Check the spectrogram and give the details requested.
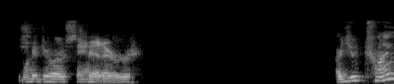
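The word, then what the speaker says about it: Shedeur: Shador. Yeah, probably. His son's getting drafted this year. So he's going to drop Scoot. You said his name? Shador Sanders.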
